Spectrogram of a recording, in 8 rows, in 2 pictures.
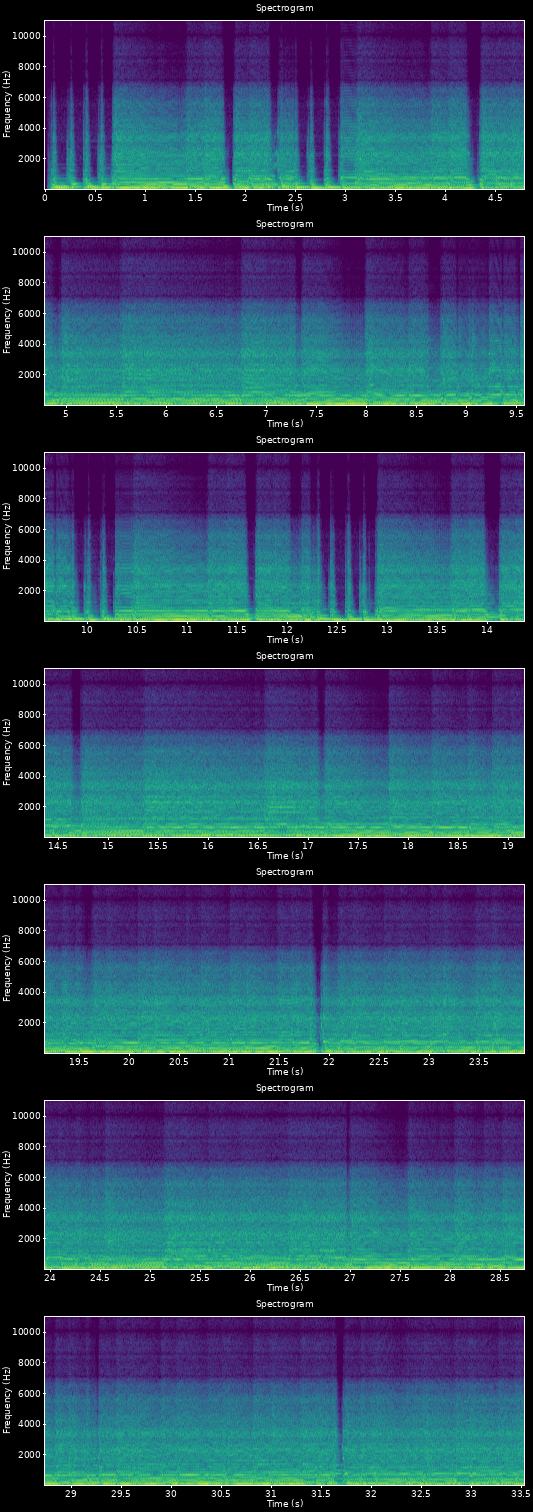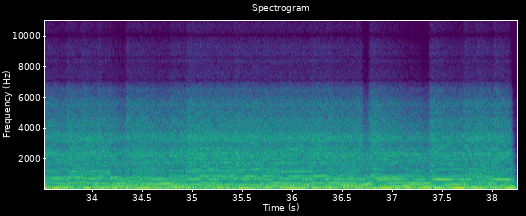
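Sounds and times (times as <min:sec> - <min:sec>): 
electric guitar: 0:00.0 - 0:38.2.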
